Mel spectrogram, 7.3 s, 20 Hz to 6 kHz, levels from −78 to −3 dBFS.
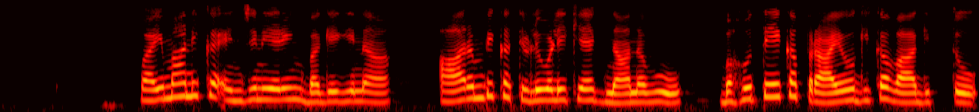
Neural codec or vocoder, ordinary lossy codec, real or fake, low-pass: none; none; real; 5.4 kHz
